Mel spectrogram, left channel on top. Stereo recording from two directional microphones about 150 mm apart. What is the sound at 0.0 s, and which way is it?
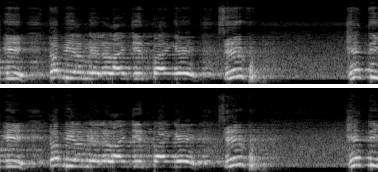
A man's voice, 50° left (ahead or behind).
